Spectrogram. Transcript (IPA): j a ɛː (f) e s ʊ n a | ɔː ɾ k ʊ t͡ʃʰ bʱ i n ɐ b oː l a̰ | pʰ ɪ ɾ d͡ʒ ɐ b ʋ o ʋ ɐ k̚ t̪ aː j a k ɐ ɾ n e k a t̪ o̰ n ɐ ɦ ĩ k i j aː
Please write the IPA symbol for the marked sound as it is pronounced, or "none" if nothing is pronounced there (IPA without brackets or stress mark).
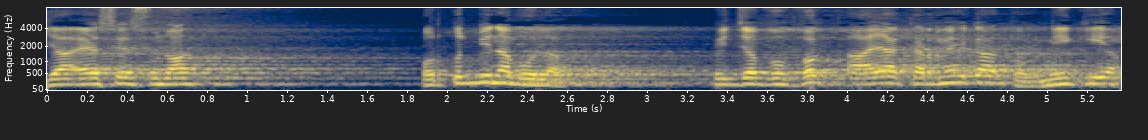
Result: s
